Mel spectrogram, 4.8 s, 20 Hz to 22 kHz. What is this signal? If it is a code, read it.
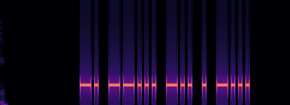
Morse code, heard as a keyed tone, about 20 wpm, 700 Hz. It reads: N7DEB
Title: USA Call Signs - 5 Characters - 4x Character Spacing - 20wpm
